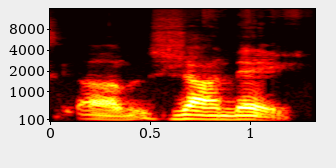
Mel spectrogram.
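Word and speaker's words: Zhané: the term had quote unquote been coined, is Jane, and that's spelled Zhane, and it was amazing to me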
